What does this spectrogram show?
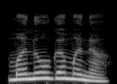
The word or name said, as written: ಮನೋಗಮನ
